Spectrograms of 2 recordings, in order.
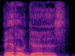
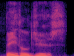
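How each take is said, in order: First: The name does not sound like 'Beetlejuice'. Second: The name sounds like 'Beetlejuice'.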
